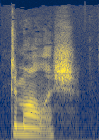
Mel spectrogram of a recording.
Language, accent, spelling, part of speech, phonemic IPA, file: English, US, demolish, verb, /dɪˈmɒl.ɪʃ/, En-us-demolish.ogg
- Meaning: 1. To destroy (buildings, etc.), especially in a planned or intentional fashion 2. To defeat, refute, discredit, or consume utterly (as a theory, belief or opponent) 3. To devour; to eat up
